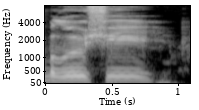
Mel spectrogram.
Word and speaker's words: Belushi: is that how you say it yeah John Belushi Dan arroy and a bunch of others that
